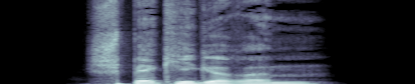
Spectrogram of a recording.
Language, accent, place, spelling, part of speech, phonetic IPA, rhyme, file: German, Germany, Berlin, speckigerem, adjective, [ˈʃpɛkɪɡəʁəm], -ɛkɪɡəʁəm, De-speckigerem.ogg
- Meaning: strong dative masculine/neuter singular comparative degree of speckig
